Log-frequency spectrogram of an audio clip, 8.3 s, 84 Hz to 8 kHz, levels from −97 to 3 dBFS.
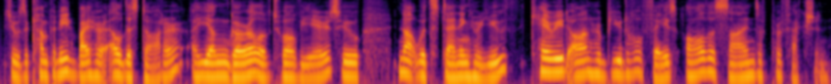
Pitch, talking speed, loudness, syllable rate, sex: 140 Hz, 190 wpm, -17 LUFS, 5.4 syllables/s, male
